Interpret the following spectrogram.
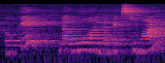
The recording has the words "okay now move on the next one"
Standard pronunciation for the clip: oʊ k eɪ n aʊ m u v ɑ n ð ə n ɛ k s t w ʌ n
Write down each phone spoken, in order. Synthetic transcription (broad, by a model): oʊ k eɪ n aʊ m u ɑ n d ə n ɛ k s t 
